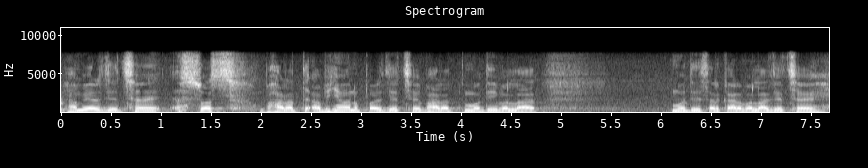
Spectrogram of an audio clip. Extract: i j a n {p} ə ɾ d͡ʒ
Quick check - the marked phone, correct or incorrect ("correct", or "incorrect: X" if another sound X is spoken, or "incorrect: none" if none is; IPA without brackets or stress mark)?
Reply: correct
